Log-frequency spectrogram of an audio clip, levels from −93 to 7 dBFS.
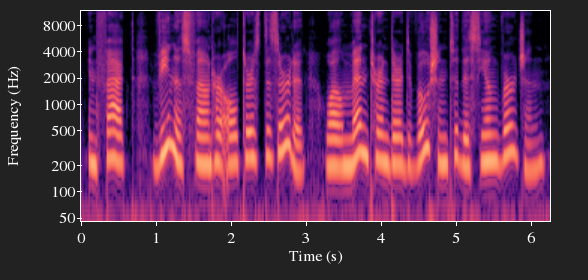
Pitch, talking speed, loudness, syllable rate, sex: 225 Hz, 155 wpm, -18 LUFS, 4.5 syllables/s, female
